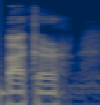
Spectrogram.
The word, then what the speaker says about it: Bucker: I'm Bucker, which coincidentally rhymes with fucker.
